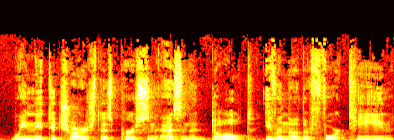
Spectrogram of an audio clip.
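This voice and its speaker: A man's fairly high voice with very wide pitch swings, vocal fry, a dark, mellow tone and a moderate pace. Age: 50s. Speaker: podcast host. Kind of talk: casual discussion podcast.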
